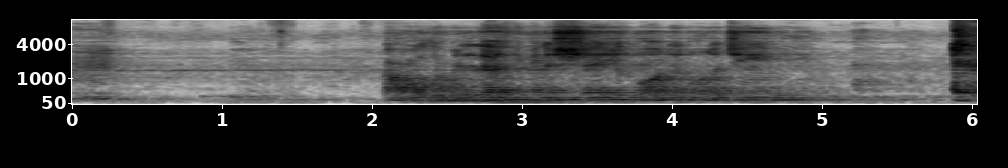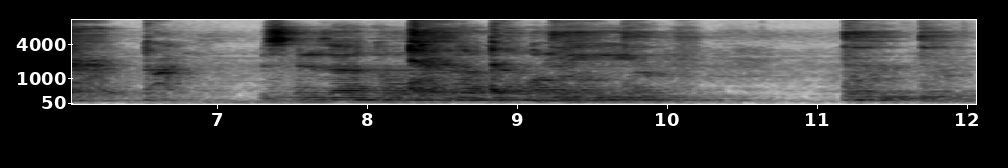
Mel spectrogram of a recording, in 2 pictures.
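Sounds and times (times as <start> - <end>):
man speaking: 2.1 - 5.2, 7.3 - 10.3
man coughing: 5.1 - 7.0, 8.2 - 10.3, 11.2 - 12.0.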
